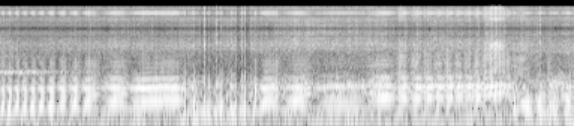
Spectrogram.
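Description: Dirt bike engine running close up at a fairly steady speed as the bike is ridden. The pitch dips briefly about three seconds in and again near the end, each time climbing back up.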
